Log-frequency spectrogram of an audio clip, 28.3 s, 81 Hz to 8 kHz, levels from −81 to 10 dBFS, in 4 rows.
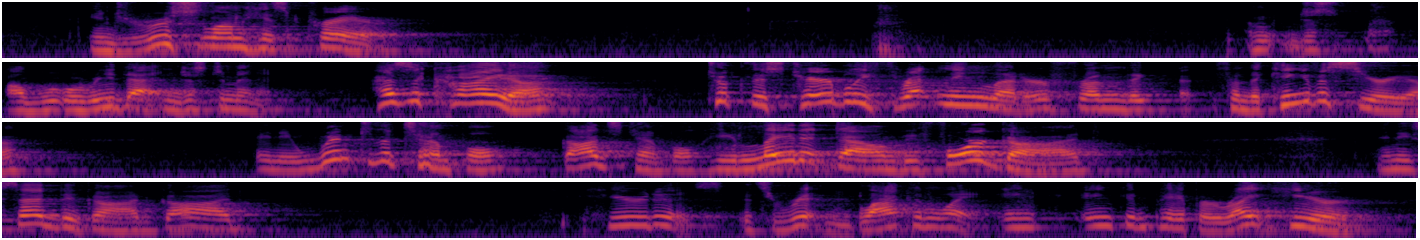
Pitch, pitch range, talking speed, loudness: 180 Hz, 155-235 Hz, 130 wpm, -32 LUFS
